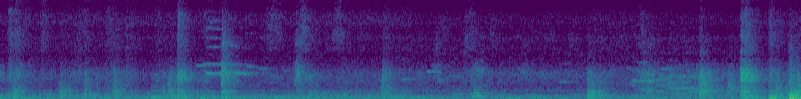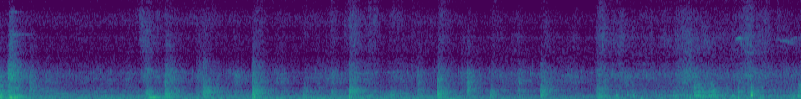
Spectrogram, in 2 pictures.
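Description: A dog barking faintly at a distance, with scattered knocks and thuds.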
